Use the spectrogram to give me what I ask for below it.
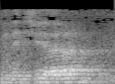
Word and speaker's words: Louverture: We named the correct pronunciation, Louverture.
